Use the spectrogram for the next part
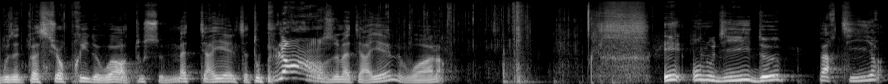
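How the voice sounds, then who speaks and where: A man's voice: medium pitch, vocal fry, warm tone. A man hosting his own board game channel, giving casual, chatty commentary on a solo playthrough with lots of hesitations and self-mocking asides. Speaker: board game video host.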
